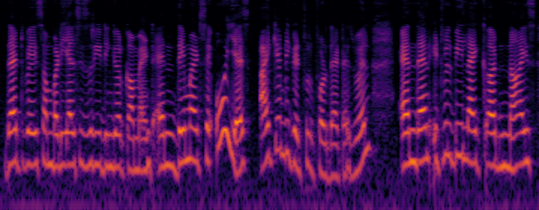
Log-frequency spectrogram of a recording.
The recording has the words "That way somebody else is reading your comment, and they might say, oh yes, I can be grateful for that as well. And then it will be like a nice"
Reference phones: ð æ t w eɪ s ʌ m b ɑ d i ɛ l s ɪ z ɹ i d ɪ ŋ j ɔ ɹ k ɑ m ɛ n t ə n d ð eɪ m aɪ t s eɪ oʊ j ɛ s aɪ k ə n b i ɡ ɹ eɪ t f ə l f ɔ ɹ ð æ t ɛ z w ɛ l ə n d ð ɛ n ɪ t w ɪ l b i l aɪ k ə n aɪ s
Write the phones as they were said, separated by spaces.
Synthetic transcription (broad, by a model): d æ t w eɪ s ʌ m b ɑ d i ɛ l s ɪ z ɹ i d ɪ ŋ j ɔ ɹ k ɑ m ɛ n t ə n d eɪ m aɪ t s eɪ oʊ j ɛ s aɪ k ə n b i ɡ ɹ eɪ t f ə l f ɔ ɹ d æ t ɛ z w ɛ l ə n d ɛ n ɪ t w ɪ l b i l aɪ k ə n aɪ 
